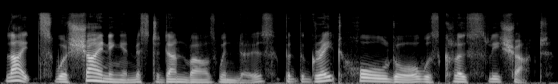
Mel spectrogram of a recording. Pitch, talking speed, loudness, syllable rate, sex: 120 Hz, 160 wpm, -20 LUFS, 3.9 syllables/s, male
